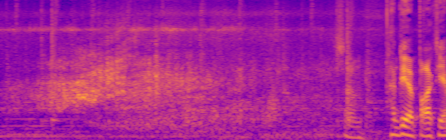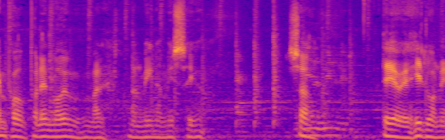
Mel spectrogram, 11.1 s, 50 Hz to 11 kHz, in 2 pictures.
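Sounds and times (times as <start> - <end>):
low droning hum: 0.0 - 6.6
military transport aircraft engine roar: 0.0 - 7.2
speech: 4.3 - 8.3, 9.2 - 11.1.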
